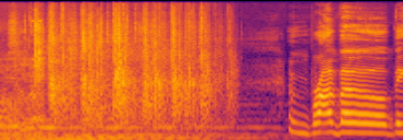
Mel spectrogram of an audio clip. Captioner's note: applause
